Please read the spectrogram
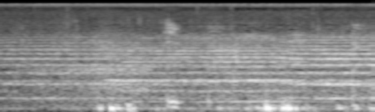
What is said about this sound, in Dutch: Er eh, komt een eh, brandweerauto voorbij. Eh. Maakt niet uit, praat gewoon door.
